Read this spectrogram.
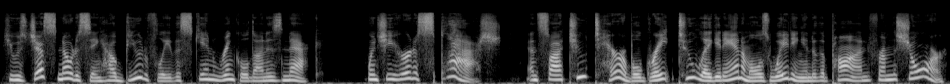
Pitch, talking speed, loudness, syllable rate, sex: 205 Hz, 200 wpm, -18 LUFS, 5.3 syllables/s, female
